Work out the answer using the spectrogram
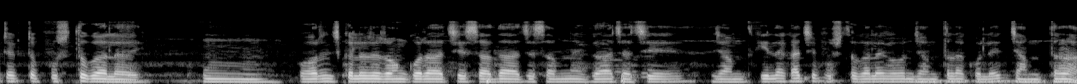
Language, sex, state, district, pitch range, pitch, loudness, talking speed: Bengali, male, Jharkhand, Jamtara, 125-135 Hz, 130 Hz, -16 LUFS, 135 wpm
